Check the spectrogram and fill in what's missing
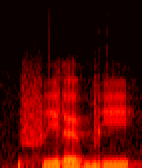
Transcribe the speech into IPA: f i˨ ɾ ɛ˨ b i˨˦

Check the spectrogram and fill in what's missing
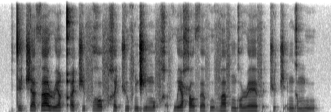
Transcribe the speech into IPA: t ɨ t͡ʃ a θ a ɹ e qʼ ɨ t͡ʃ ɨ f ɣ ɔ f χ e t͡ʃ u f n d͡ʒ i m ɔ f χ ɛ̰ f w e ħ ɔ θ ɐ f u v a f ŋ ɡ ɔ ɹ ɛ f ɛ̰ t͡ʃ o t͡ʃ ɛ̰ ŋ ɡ ɐ m u

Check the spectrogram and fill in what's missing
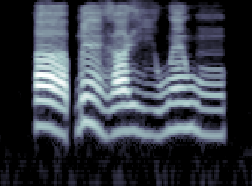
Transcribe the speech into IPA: a˦˨ ɓ ɛ̃˦˨ ɣ a˧ ɣ i˨ w ɛ̃˦ w ũ˧

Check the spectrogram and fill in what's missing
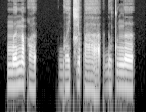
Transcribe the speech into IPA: m ə n ə̃ qʷ ə̤ | ɡʷ ɛ̤ t͡ɕ ə p a̤ | ɠ ə̤ tʷ ə ŋ ə

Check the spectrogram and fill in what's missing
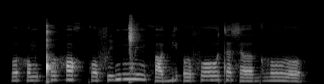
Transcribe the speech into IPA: ʊ h o ŋ ǃ ʊ h ɒ x k o f i ɡ ŋ͡ǁ i ŋ θ ɒ bʲ ə ʔ ʊ f oː t ə s əː ɡ ɦ ʊː

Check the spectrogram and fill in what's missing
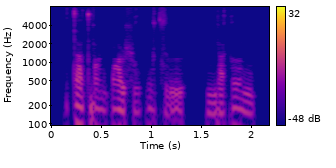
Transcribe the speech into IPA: t̪ ä˥˨ t̪ j ɑ˥˨ ŋ p ɑ˥˨ ʊ̯ ʂ u˨˦ p u˥˨ t͡s ɹ̩˨˩ | n̪ j ä˨˦ k ɤ˥˨ ŋ

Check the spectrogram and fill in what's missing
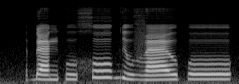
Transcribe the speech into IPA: ɗ æ˩ ŋ p u˩ x oː˥ ɡ ɾʲ u˩ v æː˩˧ ʊ̯ p oː˧

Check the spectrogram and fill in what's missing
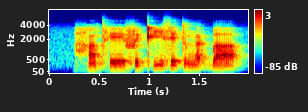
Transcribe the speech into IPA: h ã˨ tʰ eː˨ f e˦ kʼ i˦ s ɪ˦ t ʊ˨ ŋ a˨ ɡ͡b aː˨

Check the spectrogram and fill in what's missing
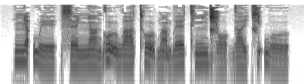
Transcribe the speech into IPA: ɲ ä˦ ʔ w e˨ | sʰ ɛ˨ ɲ ã˨ ɡ o̰˦˨ ʊ̯ w ä˨ tʰ o̰˦˨ ʊ̯ b ã˦˨ b ɛ˦ tʰ ĩ˦ d͡ʑ ɔ˨ ɡ a˨ ɪ̯ t͡ɕ ɪ˦ ʔ w o˨ ʊ̯

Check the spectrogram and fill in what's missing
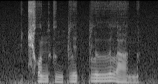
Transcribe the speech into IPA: t͡ɕʰ o˧ n k ɯ˨˩ ŋ p l i˦˥ t̚ p l ɯː˦˥ l a˨˩ n

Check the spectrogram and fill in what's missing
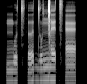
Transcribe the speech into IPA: m ʊ˨ t͡sʼ ə˩˥ d ʊ˧˥ ŋ͡ǀ ɛ˥ t͡sʼ æ˨

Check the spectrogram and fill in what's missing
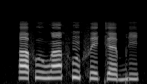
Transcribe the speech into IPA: a˧ f u˧ w ã˦ f ũ˦˨ f e˧ k ɛ˧ b i˧

